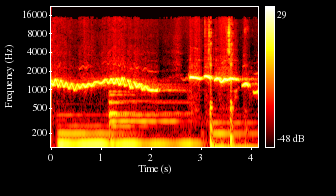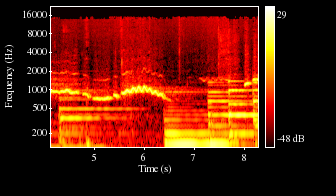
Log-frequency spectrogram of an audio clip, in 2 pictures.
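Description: Someone whistles a wavering, melodic tune with slight vibrato, close and clear, over steady sustained instrumental chords that change every few seconds; no one speaks.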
